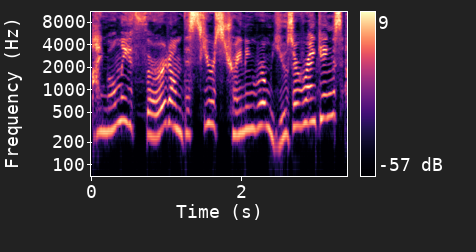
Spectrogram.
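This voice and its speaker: A woman voicing a cocky, fiercely competitive young trainee girl in a video game, brash and expressive. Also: high-pitched, normal speed, no echo, clean studio sound. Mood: competitive, indignant.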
